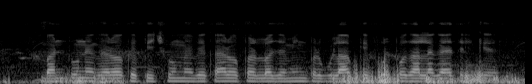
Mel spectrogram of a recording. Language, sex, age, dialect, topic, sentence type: Maithili, male, 18-24, Angika, agriculture, statement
